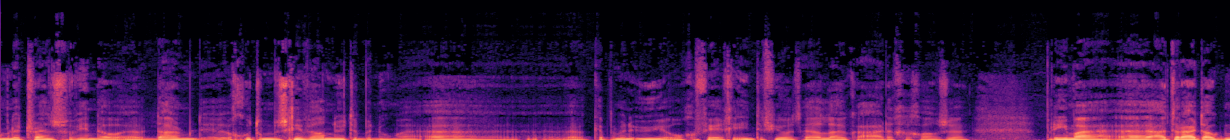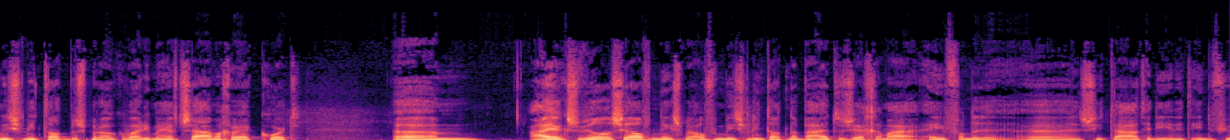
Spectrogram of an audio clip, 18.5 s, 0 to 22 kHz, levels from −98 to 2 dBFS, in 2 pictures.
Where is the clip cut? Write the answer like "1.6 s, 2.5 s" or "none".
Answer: none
